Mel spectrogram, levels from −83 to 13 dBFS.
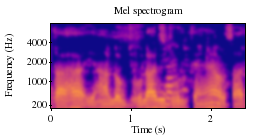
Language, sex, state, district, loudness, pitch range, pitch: Hindi, male, Bihar, Darbhanga, -17 LUFS, 115-130 Hz, 120 Hz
